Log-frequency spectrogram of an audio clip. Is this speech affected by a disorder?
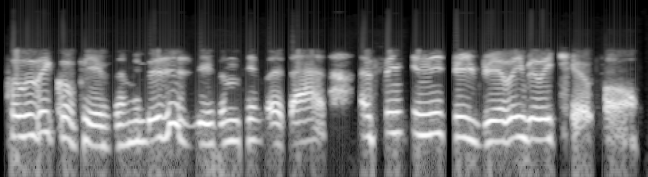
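Yes: mild cerebral palsy; speech affected.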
